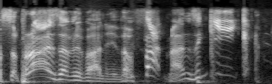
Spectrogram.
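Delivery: bad put-on voice, high, swooping, slow, sing-song. Joking after a failed accent, doing a bad Guillermo del Toro impression. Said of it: "my impression of Guillermo del Toro is no, is no better".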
